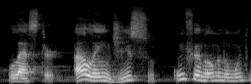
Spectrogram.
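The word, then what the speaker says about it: Leicester: Todas as cidades que terminam com Sester, eles pronunciam ster. Por exemplo, uma cidade bem famosa, né, que é LER. Se escreve dessa forma aqui, lacester.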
